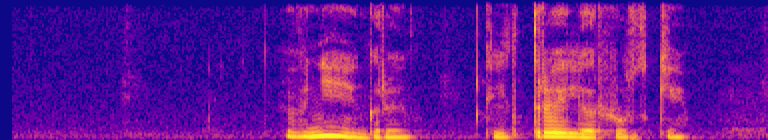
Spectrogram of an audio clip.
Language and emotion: Russian, neutral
